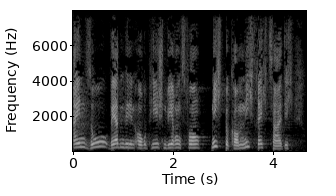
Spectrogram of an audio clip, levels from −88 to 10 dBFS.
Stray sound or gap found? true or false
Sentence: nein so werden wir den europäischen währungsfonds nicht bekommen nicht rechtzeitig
false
